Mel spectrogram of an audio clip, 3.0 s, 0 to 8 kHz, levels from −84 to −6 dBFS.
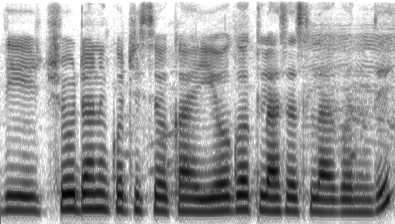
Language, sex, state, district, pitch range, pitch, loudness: Telugu, female, Andhra Pradesh, Annamaya, 175-195 Hz, 180 Hz, -15 LUFS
